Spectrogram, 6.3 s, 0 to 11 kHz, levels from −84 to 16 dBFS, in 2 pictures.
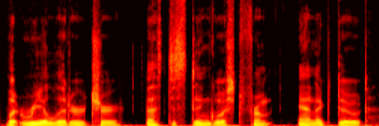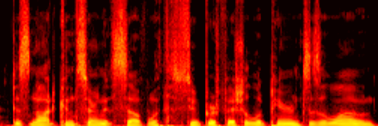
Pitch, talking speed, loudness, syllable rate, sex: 115 Hz, 145 wpm, -17 LUFS, 6.2 syllables/s, male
